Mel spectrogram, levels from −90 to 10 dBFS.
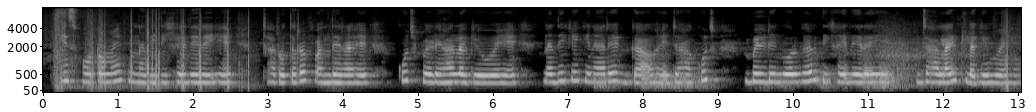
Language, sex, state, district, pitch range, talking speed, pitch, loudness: Hindi, female, Bihar, Jamui, 240-265 Hz, 175 wpm, 250 Hz, -26 LUFS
